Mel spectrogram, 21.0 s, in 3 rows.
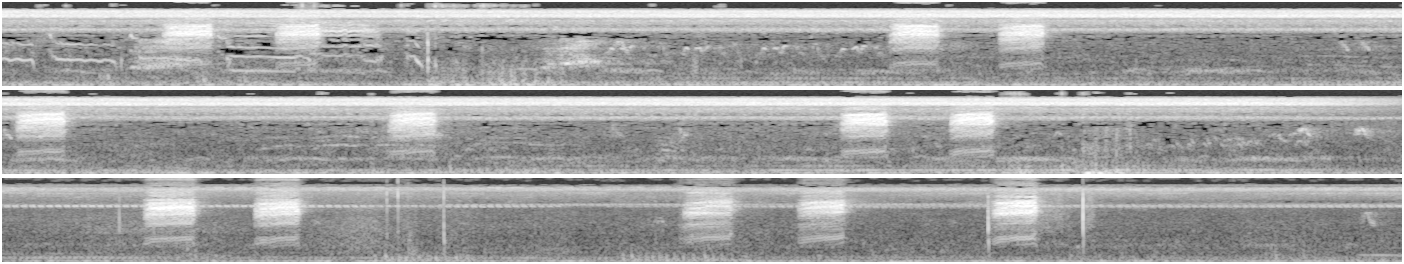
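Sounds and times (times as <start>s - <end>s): harsh bird calls: 0.0s - 5.3s, 8.6s - 9.4s, 11.2s - 13.9s, 14.7s - 15.6s.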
